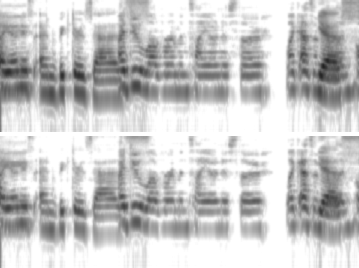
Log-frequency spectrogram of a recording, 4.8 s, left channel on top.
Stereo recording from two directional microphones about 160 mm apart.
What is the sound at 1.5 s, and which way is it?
Speech, 20° right (ahead or behind).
